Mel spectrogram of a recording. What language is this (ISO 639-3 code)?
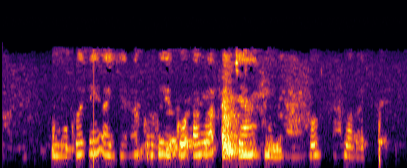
kin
